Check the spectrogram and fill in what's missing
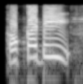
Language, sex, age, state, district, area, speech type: Telugu, female, 18-30, Telangana, Jayashankar, rural, read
